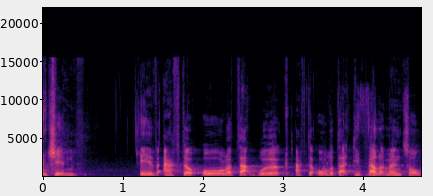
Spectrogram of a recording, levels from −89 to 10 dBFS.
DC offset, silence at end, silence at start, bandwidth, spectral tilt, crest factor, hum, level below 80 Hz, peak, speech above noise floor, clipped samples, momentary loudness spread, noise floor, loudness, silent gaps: under 0.1%; 0 s; 0 s; 16 kHz; -4.5 dB/octave; 20 dB; none; -72 dBFS; -6 dBFS; 42 dB; under 0.1%; 8 LU; -68 dBFS; -26 LUFS; none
